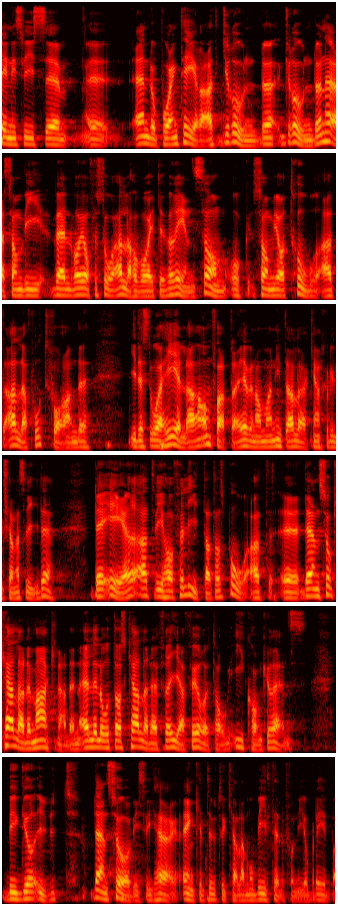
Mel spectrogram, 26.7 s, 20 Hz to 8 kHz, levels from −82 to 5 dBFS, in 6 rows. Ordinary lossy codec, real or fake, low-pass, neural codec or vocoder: none; real; 7.2 kHz; none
